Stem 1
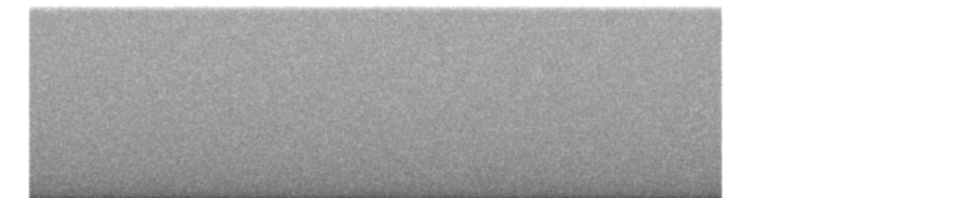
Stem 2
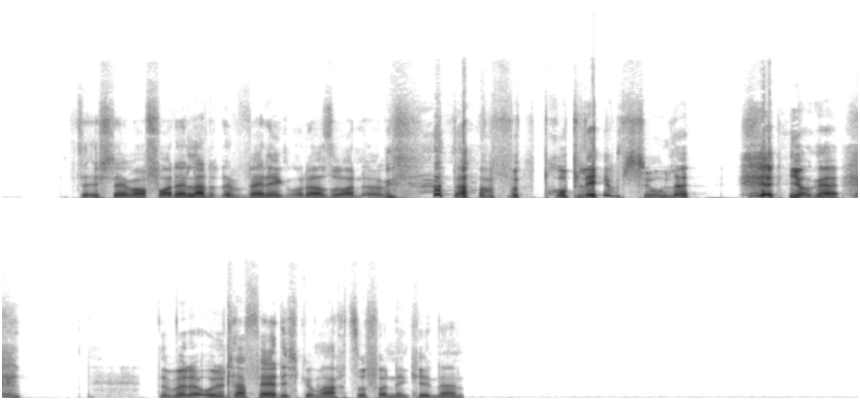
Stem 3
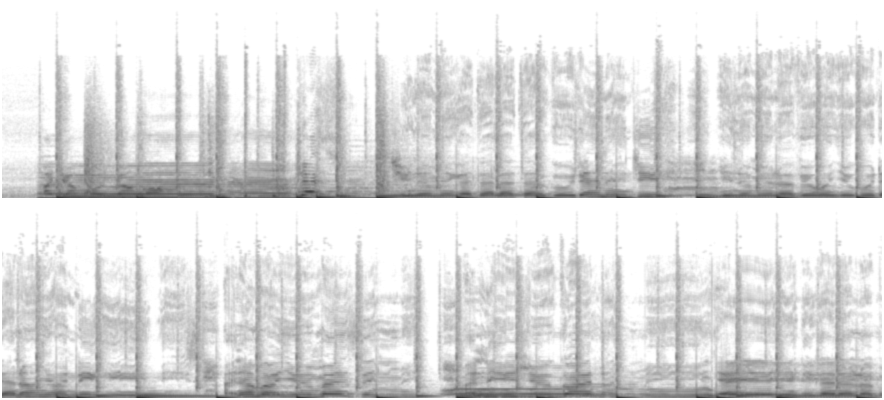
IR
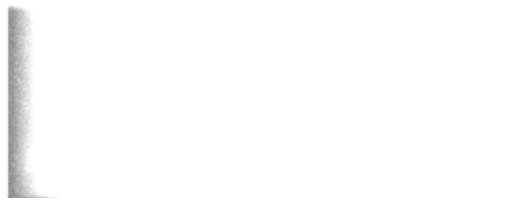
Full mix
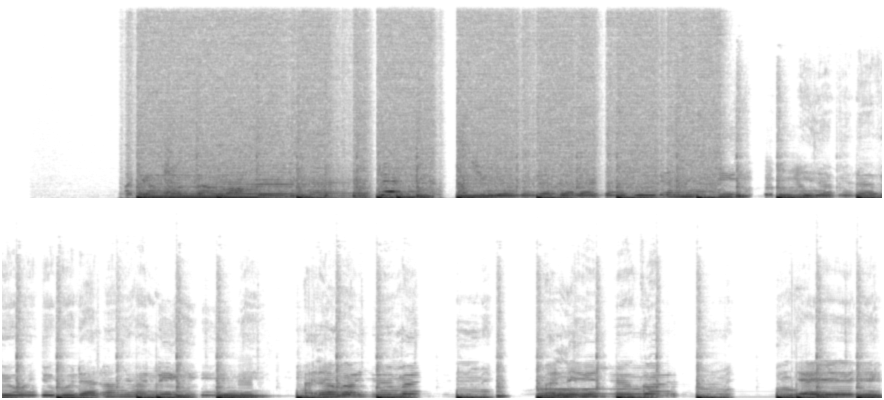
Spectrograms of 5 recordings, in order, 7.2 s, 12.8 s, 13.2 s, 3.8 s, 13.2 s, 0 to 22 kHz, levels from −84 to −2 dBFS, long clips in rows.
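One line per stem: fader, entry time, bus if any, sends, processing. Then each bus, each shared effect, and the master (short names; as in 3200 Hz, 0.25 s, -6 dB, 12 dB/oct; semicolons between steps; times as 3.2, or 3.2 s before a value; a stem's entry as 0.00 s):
-6.5 dB, 0.00 s, send -7 dB, low shelf 260 Hz -10.5 dB; auto duck -8 dB, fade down 0.25 s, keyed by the second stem
-16.5 dB, 0.00 s, no send, chord vocoder bare fifth, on D3
-1.0 dB, 0.60 s, send -9 dB, tilt -2 dB/oct; notch 4300 Hz, Q 17; de-hum 202.9 Hz, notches 40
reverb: on, RT60 0.35 s, pre-delay 3 ms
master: gate -26 dBFS, range -33 dB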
